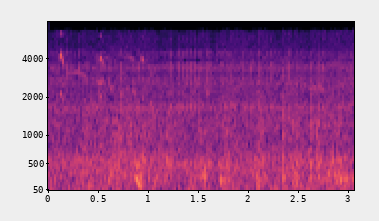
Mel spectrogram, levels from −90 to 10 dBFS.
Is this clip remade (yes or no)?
no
